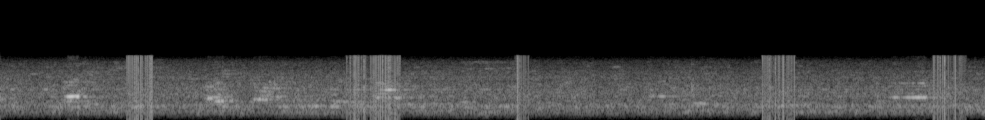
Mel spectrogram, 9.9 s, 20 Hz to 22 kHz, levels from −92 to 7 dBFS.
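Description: Speech heard through a G.711 telephone line, limited to roughly 200 Hz–3.4 kHz, carries bit errors on a digital phone line at 1.26–1.52 s, 3.46–4.00 s, 5.14–5.28 s, 7.62–7.94 s and 9.32–9.66 s. Flipped bits, at a rate of roughly one to one and a half percent, each corrupt a single sample, producing sharp crackling ticks over otherwise intact speech. A waveform shows isolated one-sample spikes, and a spectrogram shows thin vertical broadband lines.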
